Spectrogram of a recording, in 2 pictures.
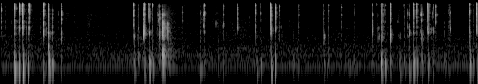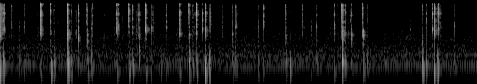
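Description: Faint computer keyboard typing: irregular bursts of keystrokes, with the longest run through the middle.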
